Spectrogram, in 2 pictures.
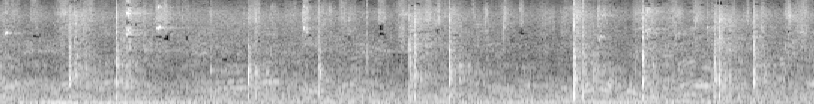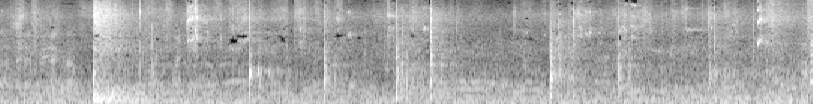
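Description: A frontón ball struck by bare hands and rebounding off a concrete wall and floor in a rally: a string of sharp, irregular smacks, one or two a second, the loudest about nine seconds in.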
